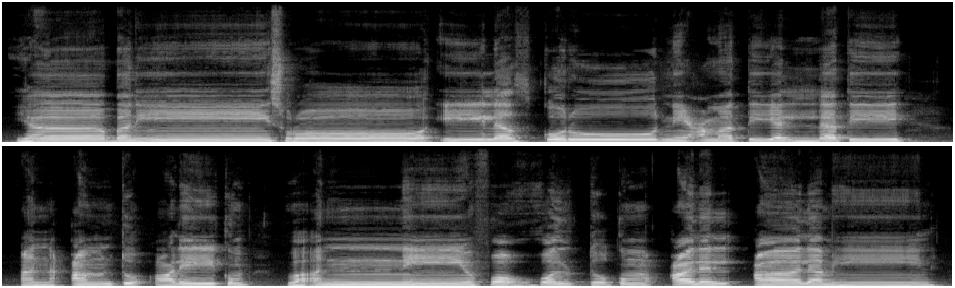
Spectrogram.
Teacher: یا پر کھڑی زبر ہے، ایک الف کی مقدار کھینچ کر پڑھا جائے گا، یا ساکن سے پہلے زیر یا مدہ بن رہی ہے، چھوٹی مد بھی ہے، مد منفصل، چار الف کی مقدار کھینچ کر پڑھا جائے گا۔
